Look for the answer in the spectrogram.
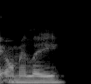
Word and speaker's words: Omahlay: O-M-A-H-L-A-Y. – Okay, Omalay. – He's Nigerian. – Yeah, so it's Omar and Lay separate.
